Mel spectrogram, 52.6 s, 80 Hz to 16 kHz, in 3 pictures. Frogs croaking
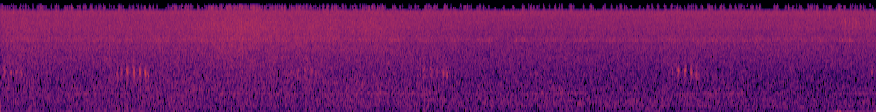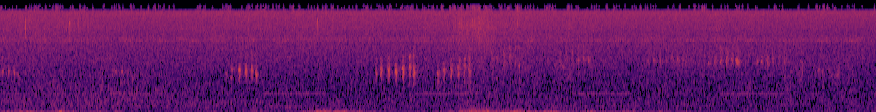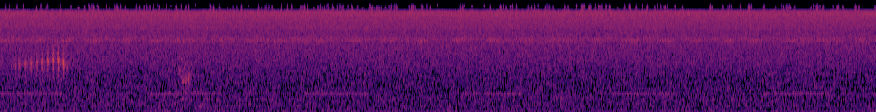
0:00.0 0:00.6, 0:02.2 0:03.1, 0:08.2 0:09.1, 0:13.4 0:14.2, 0:17.0 0:18.1, 0:22.0 0:22.8, 0:25.0 0:28.0, 0:30.4 0:36.6, 0:38.4 0:39.2

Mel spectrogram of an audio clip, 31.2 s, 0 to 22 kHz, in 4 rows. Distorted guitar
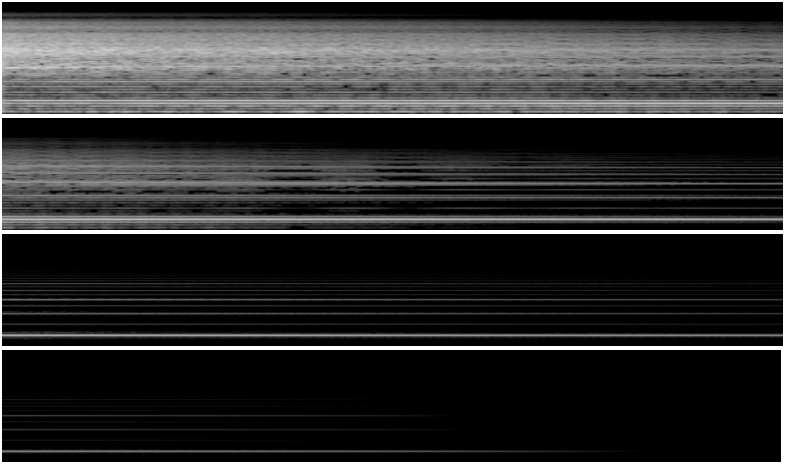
0:00.0 0:13.6

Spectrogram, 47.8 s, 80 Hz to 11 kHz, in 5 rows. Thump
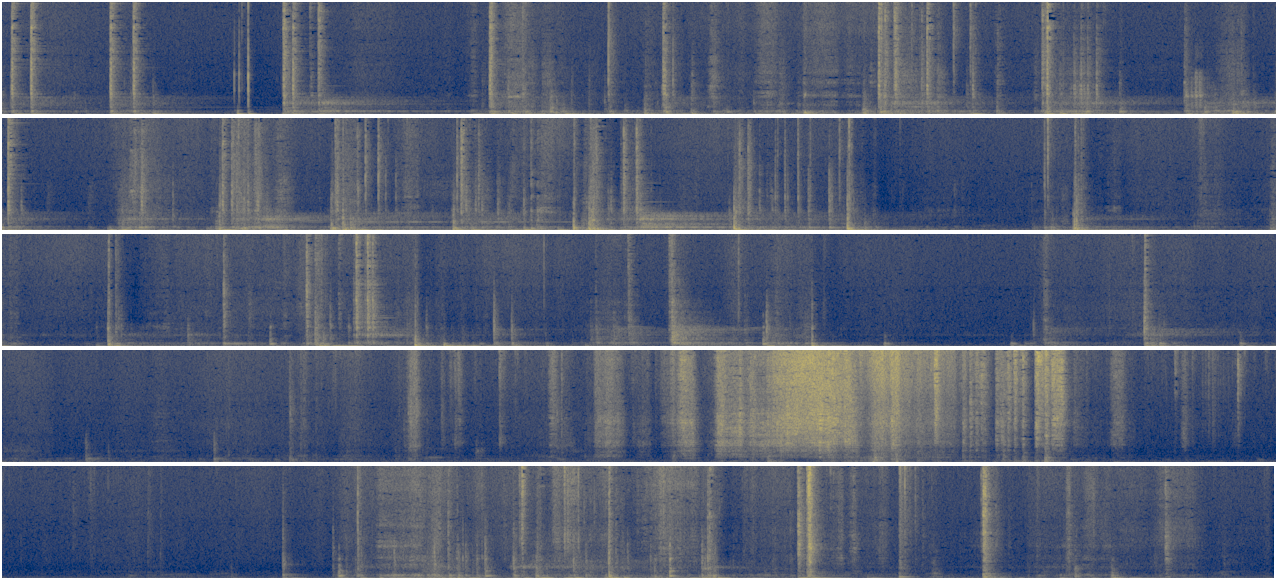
0:10.4 0:16.3

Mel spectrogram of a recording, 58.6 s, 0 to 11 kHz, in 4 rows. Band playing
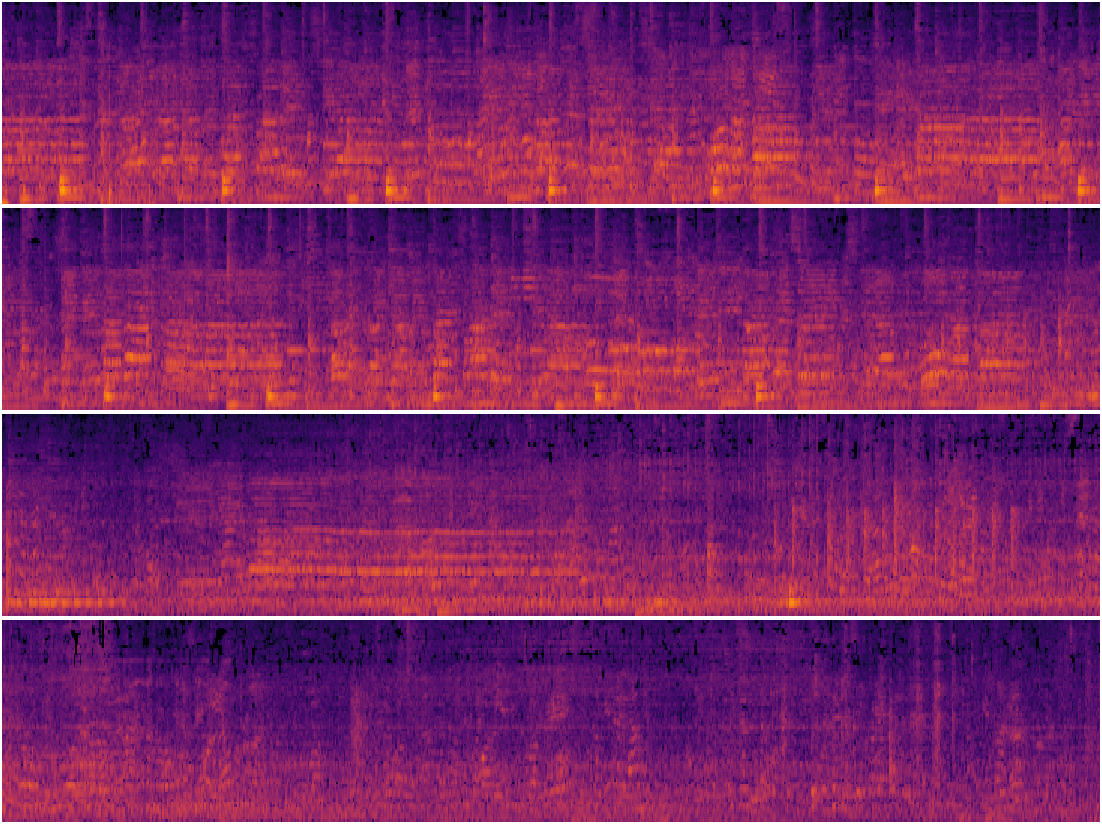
0:00.0 0:12.1

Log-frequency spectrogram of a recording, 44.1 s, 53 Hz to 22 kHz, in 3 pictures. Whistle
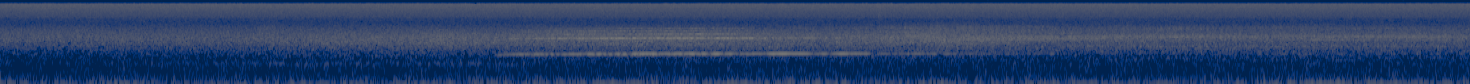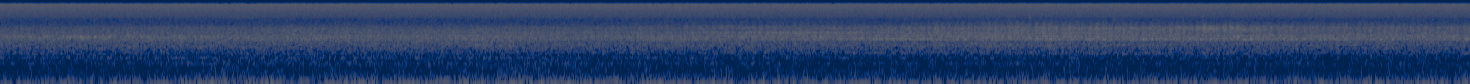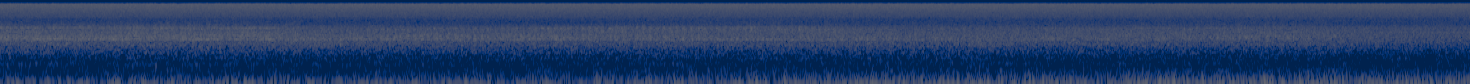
0:05.0 0:09.5

